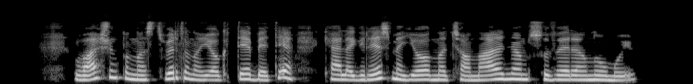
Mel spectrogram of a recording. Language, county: Lithuanian, Kaunas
